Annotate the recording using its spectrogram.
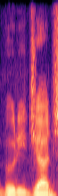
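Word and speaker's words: Buttigieg: butI judge or heard bootie judge say that who did that's Andrew Sullivan said wrote about how to pronounce his name bootie like he's a judge in a bootie judging competition so yet I can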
